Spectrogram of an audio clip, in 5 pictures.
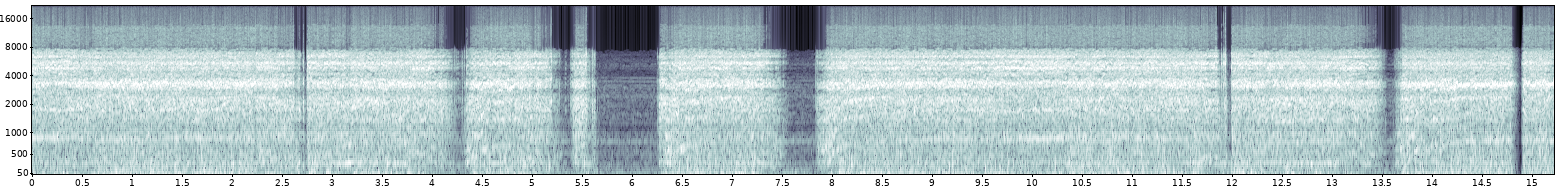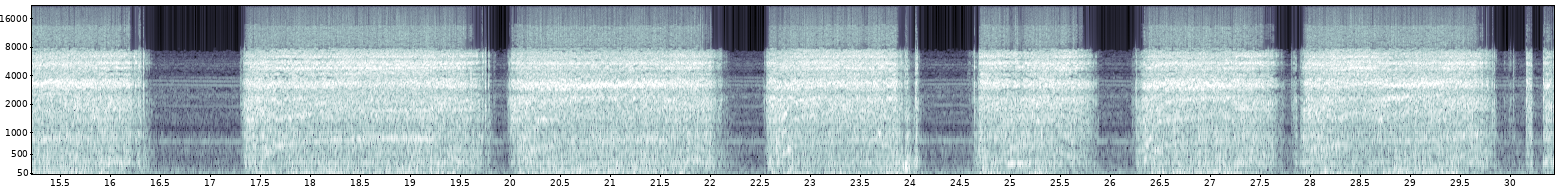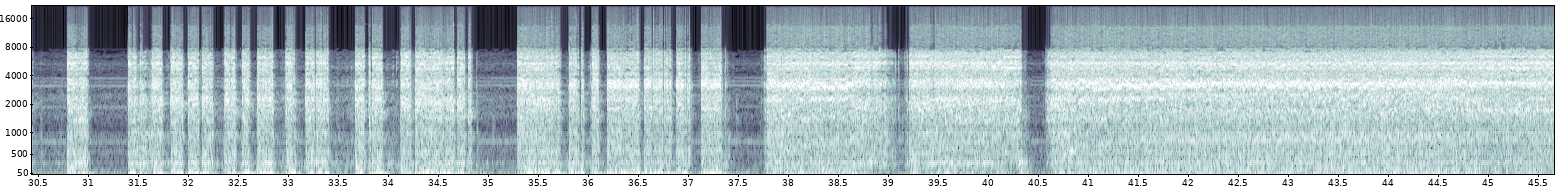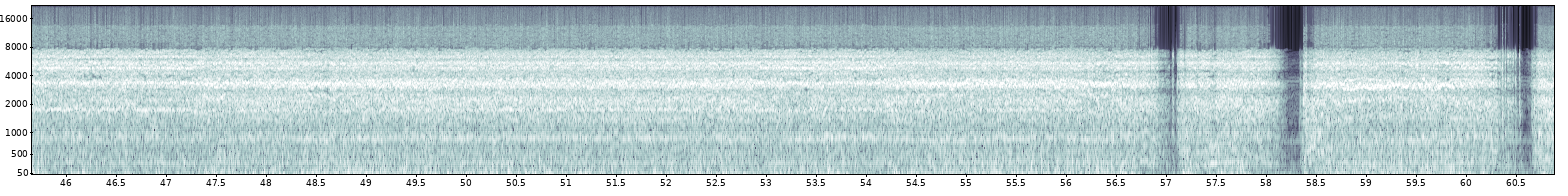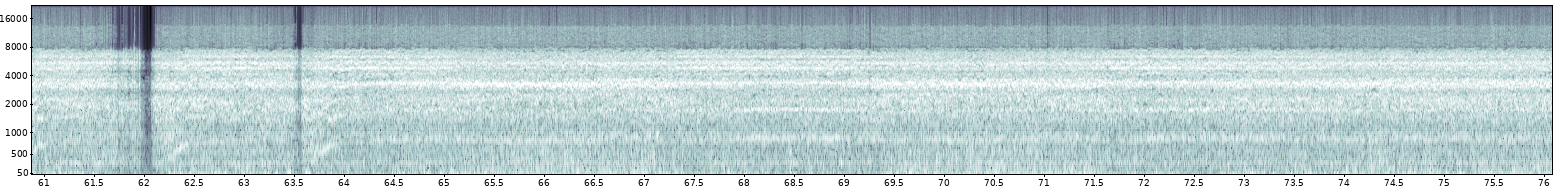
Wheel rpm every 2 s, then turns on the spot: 220, 120, 50, 80, 200, 210, 120, 180, 60, 140, 120, 120, 80, 100, 120, 10, 20, 20, 50, 110, 140, 210, 230, 230, 230, 230, 230, 220, 80, 140, 80, 120, 220, 220, 230, 220, 230, 230.
30-36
